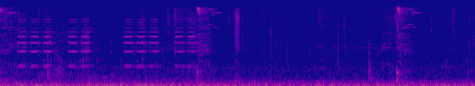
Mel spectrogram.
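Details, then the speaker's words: Short bursts of repeated high electronic beeps over loud low machine and room noise: a Galileo ventilator alarm sounding during setup in SCMV mode. "When you're testing, you can't have alarms going off because it won't test properly. Fix what's happening."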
